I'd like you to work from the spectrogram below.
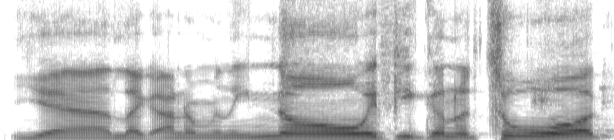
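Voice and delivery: imitating a roommate's New York accent; mock New York accent. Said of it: "they got a New York accent".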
